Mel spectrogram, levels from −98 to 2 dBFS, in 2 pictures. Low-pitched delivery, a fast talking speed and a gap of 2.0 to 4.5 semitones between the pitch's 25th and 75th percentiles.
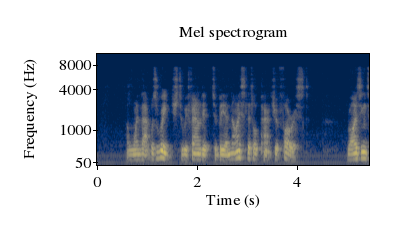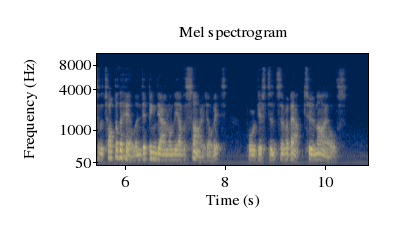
Yes: low, 120 Hz; fast, 215 wpm; average, 2.7 semitones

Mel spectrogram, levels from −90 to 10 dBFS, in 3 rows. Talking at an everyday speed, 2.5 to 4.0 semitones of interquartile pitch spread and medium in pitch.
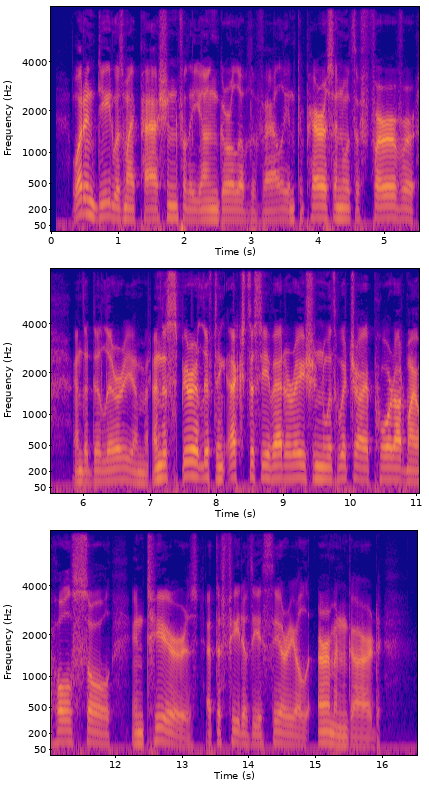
No: average, 160 wpm; average, 3.5 semitones; low, 105 Hz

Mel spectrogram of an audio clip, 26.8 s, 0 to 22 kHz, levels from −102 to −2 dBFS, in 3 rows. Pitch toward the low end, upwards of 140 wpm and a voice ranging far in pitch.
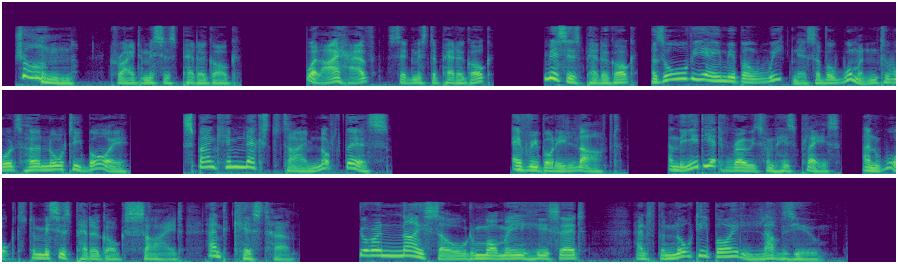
No: low, 105 Hz; slow, 135 wpm; wide, 7.6 semitones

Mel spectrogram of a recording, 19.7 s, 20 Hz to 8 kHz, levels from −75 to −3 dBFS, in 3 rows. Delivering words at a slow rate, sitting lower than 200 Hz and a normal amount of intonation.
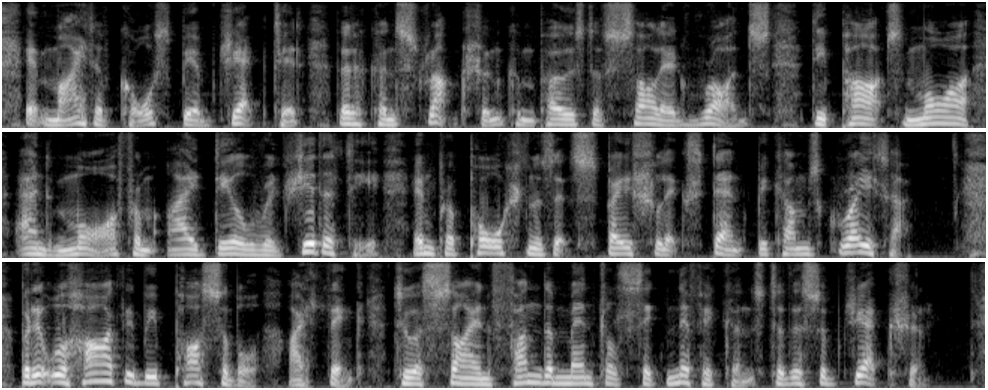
Yes: slow, 130 wpm; low, 135 Hz; average, 3.5 semitones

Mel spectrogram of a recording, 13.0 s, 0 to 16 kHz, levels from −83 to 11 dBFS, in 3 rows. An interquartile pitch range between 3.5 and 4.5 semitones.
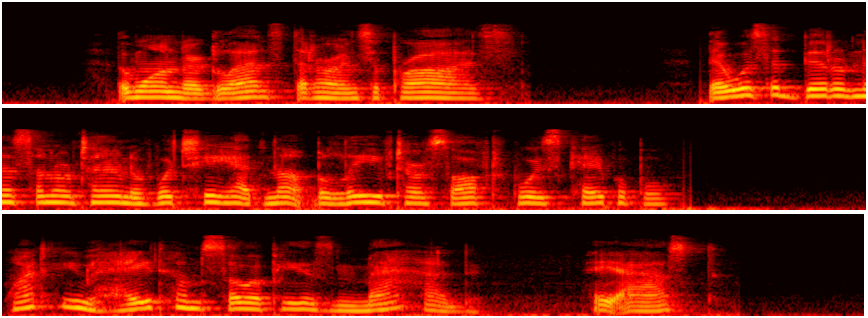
Yes: average, 3.8 semitones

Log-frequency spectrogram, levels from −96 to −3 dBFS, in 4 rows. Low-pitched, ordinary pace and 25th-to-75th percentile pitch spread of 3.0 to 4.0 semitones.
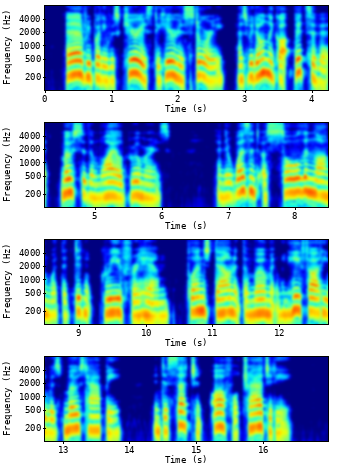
No: medium, 185 Hz; average, 170 wpm; average, 3.7 semitones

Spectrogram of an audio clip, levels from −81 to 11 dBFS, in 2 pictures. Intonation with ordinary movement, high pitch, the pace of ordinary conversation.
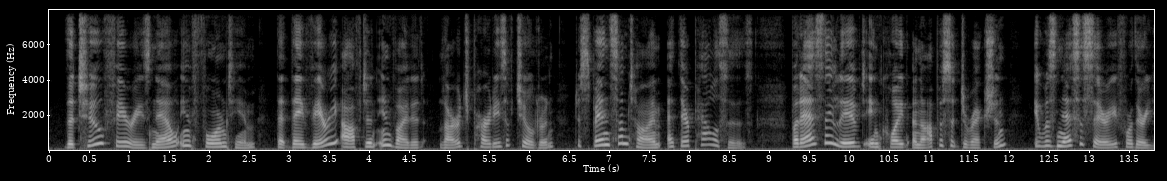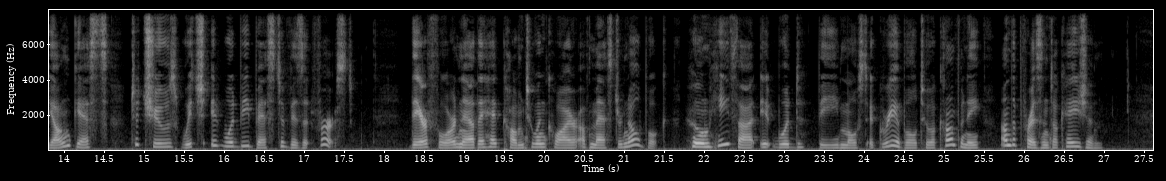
No: wide, 7.4 semitones; high, 195 Hz; average, 160 wpm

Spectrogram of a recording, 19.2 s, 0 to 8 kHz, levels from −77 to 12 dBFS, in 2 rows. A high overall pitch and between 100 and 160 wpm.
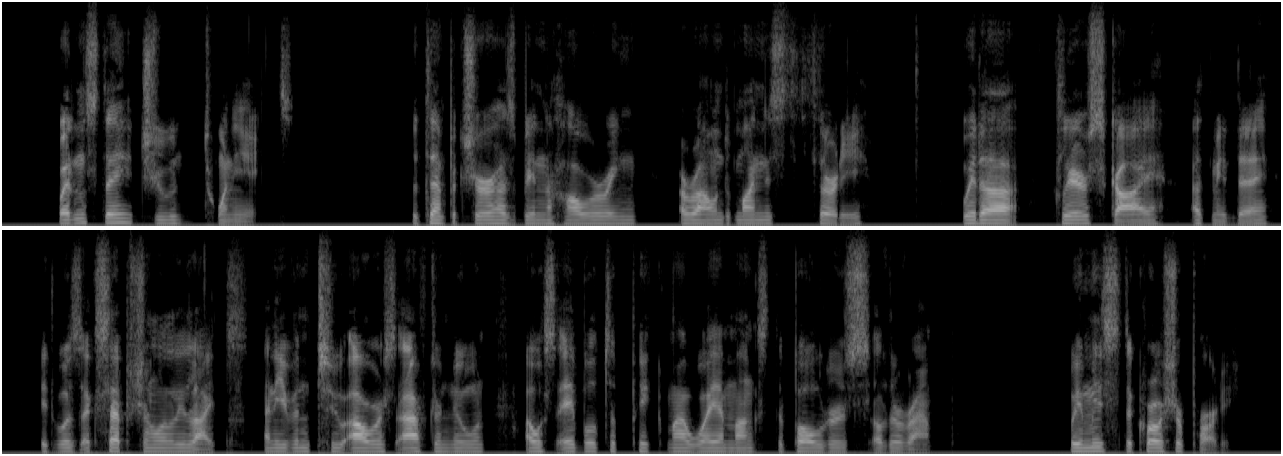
No: low, 120 Hz; average, 140 wpm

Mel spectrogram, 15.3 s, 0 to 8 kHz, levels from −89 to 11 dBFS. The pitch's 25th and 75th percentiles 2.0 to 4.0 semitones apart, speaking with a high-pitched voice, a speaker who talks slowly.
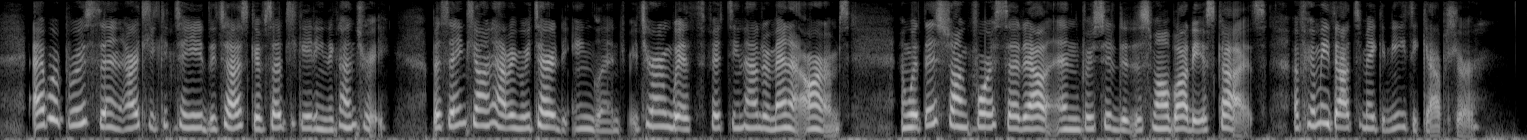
No: average, 3.0 semitones; very high, 270 Hz; average, 190 wpm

